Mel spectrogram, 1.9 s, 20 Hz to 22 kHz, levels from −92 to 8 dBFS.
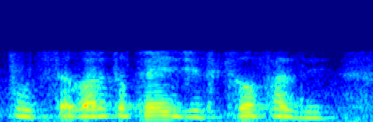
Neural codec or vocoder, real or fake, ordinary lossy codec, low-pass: none; real; AAC, 16 kbps; 7.2 kHz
